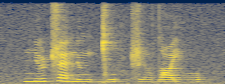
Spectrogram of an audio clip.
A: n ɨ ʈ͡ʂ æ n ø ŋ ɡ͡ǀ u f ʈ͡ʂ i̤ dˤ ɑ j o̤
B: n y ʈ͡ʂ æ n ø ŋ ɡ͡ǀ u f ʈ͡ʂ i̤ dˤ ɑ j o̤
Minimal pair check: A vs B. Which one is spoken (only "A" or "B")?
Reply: B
